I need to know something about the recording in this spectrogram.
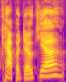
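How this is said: It is pronounced the Turkish way. "I believe, is the Turkish way to say it"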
